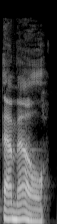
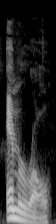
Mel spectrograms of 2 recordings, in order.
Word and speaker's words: Emerl: No, they in the English dub they pronounce it ML. – I've always said it in my head, and I guess not that many times out loud, as Emerald.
